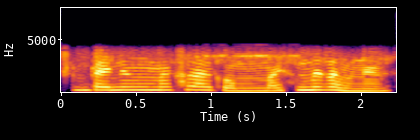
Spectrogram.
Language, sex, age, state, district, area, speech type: Bodo, female, 18-30, Assam, Chirang, urban, conversation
